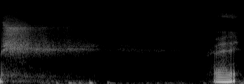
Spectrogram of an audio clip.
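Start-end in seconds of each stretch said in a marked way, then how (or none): 0.0-0.3 a quiet hushing sound, barely voiced; soft shush. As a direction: shush him gently like a sick man. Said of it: "She shushes him".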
